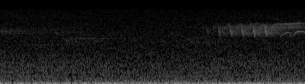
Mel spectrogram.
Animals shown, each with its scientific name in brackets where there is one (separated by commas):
Red-eyed Vireo (Vireo olivaceus), Black-throated Blue Warbler (Setophaga caerulescens), Wood Thrush (Hylocichla mustelina)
